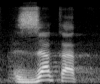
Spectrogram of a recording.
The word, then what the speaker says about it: zakat: Zakat, yakat bacanya. Kalau yakat salah. Zakat. Kalau yakat berarti nanti merubah arti.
